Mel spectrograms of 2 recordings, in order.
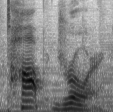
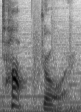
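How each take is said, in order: First: It is said in the speaker's ordinary American accent. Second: It is said in an attempted British accent.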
